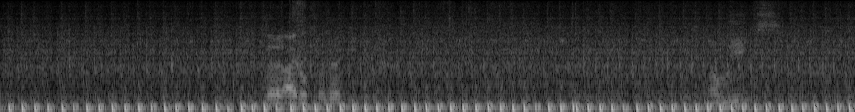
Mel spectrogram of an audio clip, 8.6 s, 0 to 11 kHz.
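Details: 2011 Honda Scoopy scooter idling just after an oil change, no leaks so far: even putt-putt at about six pulses a second, steady and without misses or rattles, healthy idle.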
